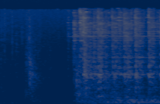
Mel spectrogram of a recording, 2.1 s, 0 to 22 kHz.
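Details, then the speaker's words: SGS / U.S. Pro 72-inch stainless steel tool chest being rolled away from the wall: tinny metallic rattle and ringing over the caster rumble. "but it does have one annoying issue. When you move it, it rattles."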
